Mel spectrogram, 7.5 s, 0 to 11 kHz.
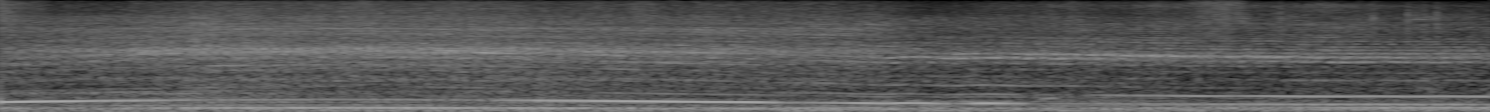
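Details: BMW E92 M3 whining noise: a clear, steady whine over the engine, its pitch sliding up and down with revs; source not identified.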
